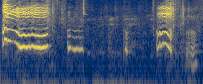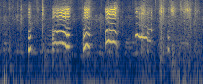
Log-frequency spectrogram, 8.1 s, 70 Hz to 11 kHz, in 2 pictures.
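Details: Several 34-day-old chocolate Labrador Retriever puppies of Ruby's litter cry indoors, opening with a long wavering whine, then short arched yelps and squeals repeated roughly every half second, separated by quiet gaps and faint rustling.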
